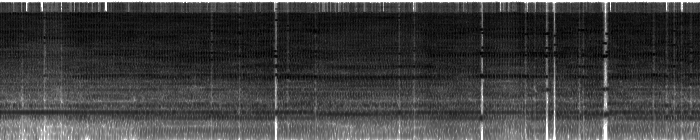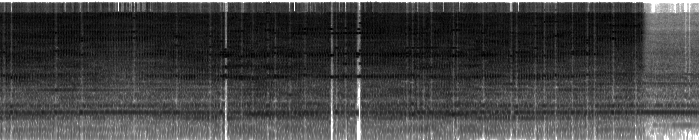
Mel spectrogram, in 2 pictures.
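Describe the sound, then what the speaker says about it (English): A wood lathe spins steadily as a scraper held at an angle on the tool rest shaves very fine cuts from the turning wood, a continuous loud rasping whir with no break and no talking. "I'm actually angling the scraper itself, so it's not just sitting flat on the tool rest."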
